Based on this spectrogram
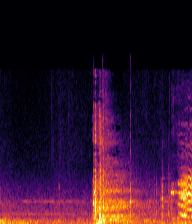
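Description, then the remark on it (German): A door leading into office rooms is opened with a sharp clack and a brief rushing swoosh partway through, followed by shuffling movement and a rising airy hiss as someone passes through. “Dann begleitet mich bitte zu dieser Tür.”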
